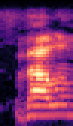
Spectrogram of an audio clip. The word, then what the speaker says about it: Valen: to pronounce his name valen like valentine ah okay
